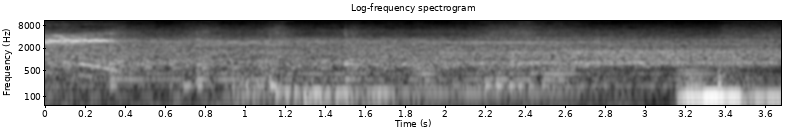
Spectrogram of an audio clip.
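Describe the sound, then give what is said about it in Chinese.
The audience of the Daming Talk Show (大明脱口秀) applauds and cheers to welcome the show's star, a steady, dense wash of clapping and voices that keeps up for a few seconds, with a low musical tone entering near the end. “Ladies and Gentlemen，现在是大明脱口秀时间，掌声欢迎我们亲爱的 s t a r”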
